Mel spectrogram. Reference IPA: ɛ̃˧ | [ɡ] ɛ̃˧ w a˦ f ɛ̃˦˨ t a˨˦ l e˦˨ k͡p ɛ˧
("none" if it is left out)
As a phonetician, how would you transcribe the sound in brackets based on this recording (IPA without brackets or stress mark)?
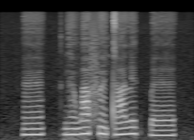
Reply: ɡ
